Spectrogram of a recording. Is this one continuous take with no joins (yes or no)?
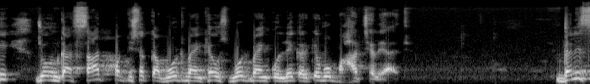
yes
